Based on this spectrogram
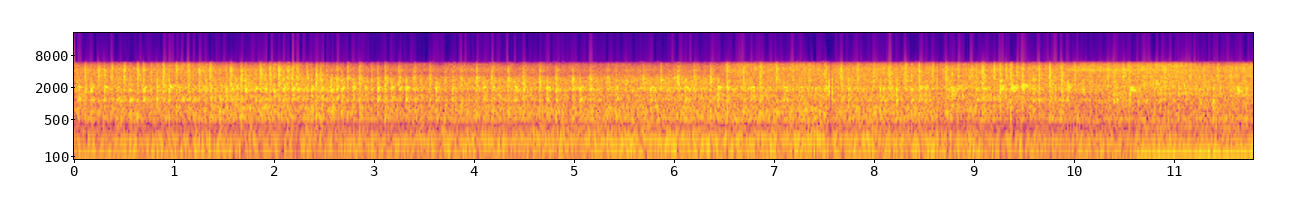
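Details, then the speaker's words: Ford Thunderbird with a bad 3.8 V6 at idle: a steady, deep knock repeating with every crank turn; suspected rod knock. "This is the Thunderbird with the rod knock."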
